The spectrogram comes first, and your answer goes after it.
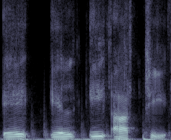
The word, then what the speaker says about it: alert: A L E R T. That is a very interesting adjective. Come down. Alert. Alert. Letter A has got a sound. Then the middle R is silent.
